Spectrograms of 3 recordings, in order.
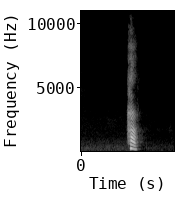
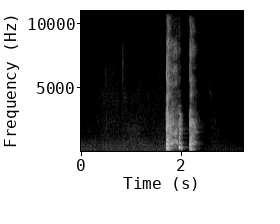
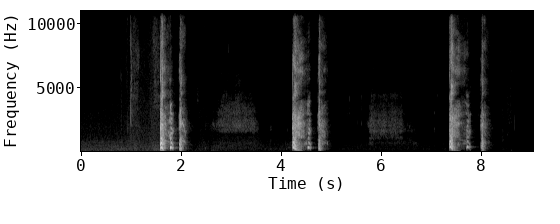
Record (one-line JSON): {"exhalation_length": "1.9 s", "exhalation_amplitude": 31884, "exhalation_signal_mean_std_ratio": 0.2, "cough_length": "3.2 s", "cough_amplitude": 32767, "cough_signal_mean_std_ratio": 0.23, "three_cough_length": "9.0 s", "three_cough_amplitude": 32768, "three_cough_signal_mean_std_ratio": 0.2, "survey_phase": "alpha (2021-03-01 to 2021-08-12)", "age": "18-44", "gender": "Female", "wearing_mask": "Yes", "symptom_none": true, "smoker_status": "Never smoked", "respiratory_condition_asthma": true, "respiratory_condition_other": false, "recruitment_source": "Test and Trace", "submission_delay": "0 days", "covid_test_result": "Negative", "covid_test_method": "LFT"}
